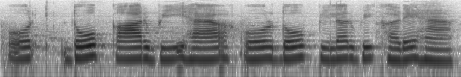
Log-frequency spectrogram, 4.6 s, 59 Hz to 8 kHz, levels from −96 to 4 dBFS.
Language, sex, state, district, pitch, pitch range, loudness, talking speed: Hindi, female, Uttar Pradesh, Saharanpur, 195 Hz, 185-200 Hz, -18 LUFS, 145 wpm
